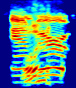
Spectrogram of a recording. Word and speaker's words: Canberra: Canberra. That's how you say it. Canberra.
